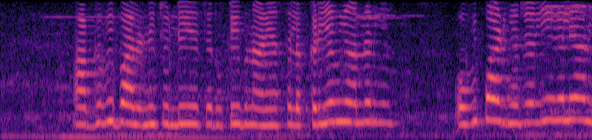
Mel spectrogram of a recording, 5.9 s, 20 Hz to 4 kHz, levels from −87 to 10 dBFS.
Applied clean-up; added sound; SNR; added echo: none; none; none; none.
